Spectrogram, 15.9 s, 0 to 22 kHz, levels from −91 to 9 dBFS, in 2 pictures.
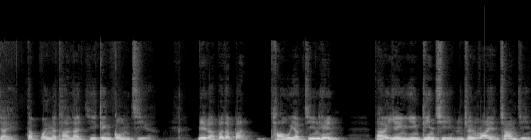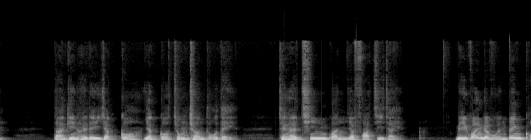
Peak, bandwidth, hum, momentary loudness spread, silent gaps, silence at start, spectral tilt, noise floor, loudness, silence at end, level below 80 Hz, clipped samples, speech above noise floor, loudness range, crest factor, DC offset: -6 dBFS; 16 kHz; none; 10 LU; none; 0 s; -9 dB/octave; -67 dBFS; -19 LUFS; 0 s; -56 dBFS; under 0.1%; 49 dB; 3 LU; 12 dB; under 0.1%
